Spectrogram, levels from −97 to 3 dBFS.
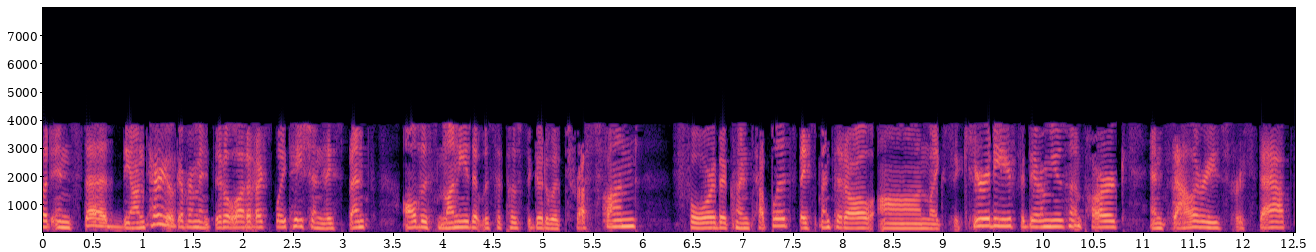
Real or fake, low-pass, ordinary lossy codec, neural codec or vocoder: real; 7.2 kHz; AAC, 16 kbps; none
